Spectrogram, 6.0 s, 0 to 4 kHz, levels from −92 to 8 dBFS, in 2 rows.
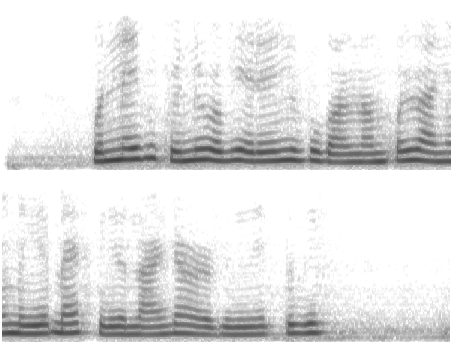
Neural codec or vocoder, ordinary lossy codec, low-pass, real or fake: codec, 16 kHz, 0.5 kbps, FunCodec, trained on LibriTTS, 25 frames a second; none; 3.6 kHz; fake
